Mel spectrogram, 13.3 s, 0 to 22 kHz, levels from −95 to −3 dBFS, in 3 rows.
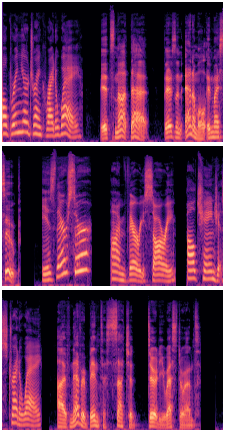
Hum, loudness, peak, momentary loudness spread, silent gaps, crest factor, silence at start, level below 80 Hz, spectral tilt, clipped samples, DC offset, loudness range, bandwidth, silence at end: none; -20 LUFS; -4 dBFS; 10 LU; 4.79-5.05 s, 6.21-6.56 s, 7.89-8.08 s, 9.63-9.77 s; 16 dB; 0 s; -54 dBFS; -4 dB/octave; under 0.1%; under 0.1%; 2 LU; 17 kHz; 0.5 s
